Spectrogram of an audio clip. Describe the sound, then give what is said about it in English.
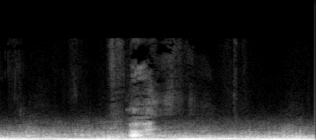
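An airplane flying overhead gives a steady, low, droning engine hum with even tonal layers. The sound holds at a constant, fairly loud level for the whole stretch. “Sorry about the plane.”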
